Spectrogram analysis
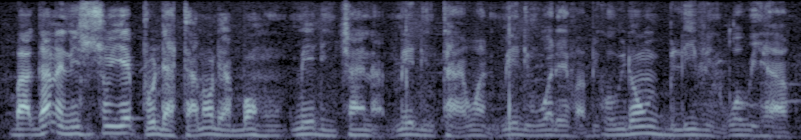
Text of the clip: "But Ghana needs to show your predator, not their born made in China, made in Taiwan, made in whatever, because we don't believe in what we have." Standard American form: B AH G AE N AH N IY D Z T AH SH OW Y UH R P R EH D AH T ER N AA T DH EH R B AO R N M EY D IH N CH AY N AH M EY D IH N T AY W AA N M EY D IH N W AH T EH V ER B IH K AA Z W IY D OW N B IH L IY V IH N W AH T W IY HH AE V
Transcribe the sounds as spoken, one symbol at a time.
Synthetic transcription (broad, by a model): B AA G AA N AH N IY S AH S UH Y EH P R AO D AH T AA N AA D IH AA B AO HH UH M EY D IH N CH AY N AH M EY D IH N T AY W AA N M EY D IH N W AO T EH V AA B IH K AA S W IY D OW N B IH L IY V IH N W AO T W IY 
